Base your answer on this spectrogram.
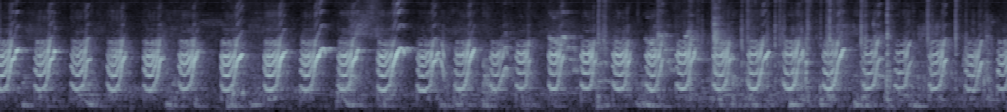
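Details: Baby skinny guinea pig with another young guinea pig companion, kept as pets; a steady run of sharp, bright squeaks, about four per second, each rising then dropping, continuing without pause through the whole stretch with faint rustling underneath.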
